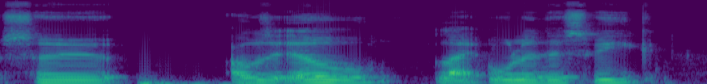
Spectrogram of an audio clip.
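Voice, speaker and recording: This man has a British accent. His pitch sits in the medium range. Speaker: young entrepreneur vlogger. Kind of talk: casual vlog monologue. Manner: speaking quietly; halting, many fillers and restarts.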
